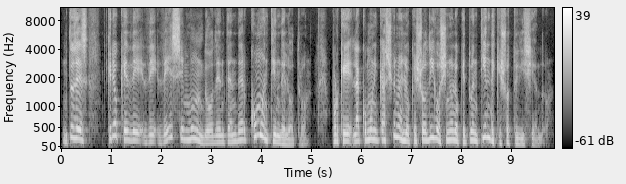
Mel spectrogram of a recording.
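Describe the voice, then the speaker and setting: A man from Argentina with an Argentine accent, a guest telling animated stories in a conversational interview. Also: high-pitched, moderate pace, dry recording, clean studio sound. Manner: animated storyteller, acts out quotes.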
